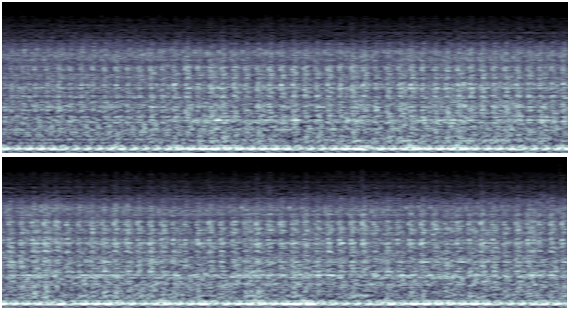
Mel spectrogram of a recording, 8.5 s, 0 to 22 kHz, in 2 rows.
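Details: Yamaha TDM 850 twin at idle: uneven tapping knock about two a second that lessens with the clutch pulled and disappears in gear with the clutch engaged; suspected clutch noise, not confirmed.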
